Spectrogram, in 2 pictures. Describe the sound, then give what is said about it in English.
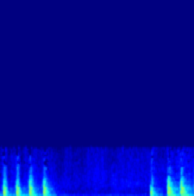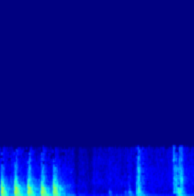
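A quick burst of four firm knocks on a wooden back door by a hungry transient, a pause, then a longer run of about seven raps and a couple of softer taps to finish, with no voices. “There is a knock at the back door.”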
